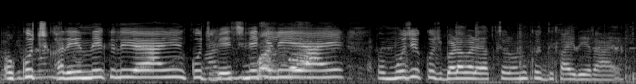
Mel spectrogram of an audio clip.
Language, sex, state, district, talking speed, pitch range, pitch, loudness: Hindi, female, Madhya Pradesh, Bhopal, 225 wpm, 270-330 Hz, 300 Hz, -15 LUFS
